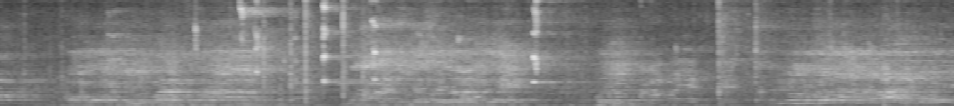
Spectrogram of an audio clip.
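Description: Young men shout and call out in a large echoing hall.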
